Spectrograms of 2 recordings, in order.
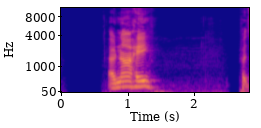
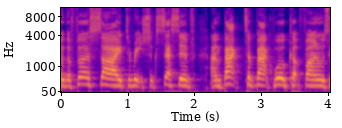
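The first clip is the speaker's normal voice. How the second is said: raised, ringing commentary pitch; full-time announcement; 4 semitones higher than usual. Real, not acted. Commentator announcing France reach successive finals, excited. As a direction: proclaim the result with excitement.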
